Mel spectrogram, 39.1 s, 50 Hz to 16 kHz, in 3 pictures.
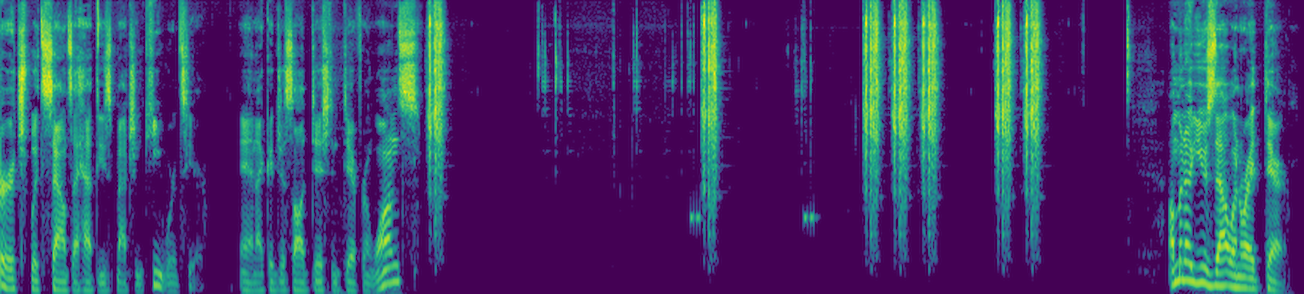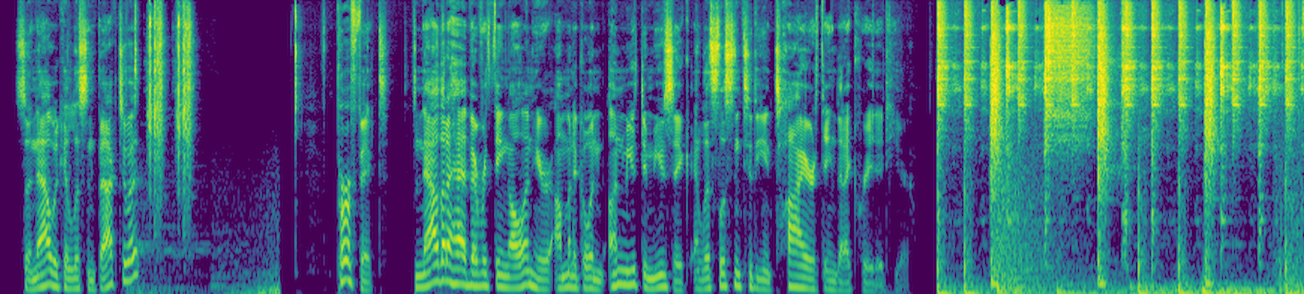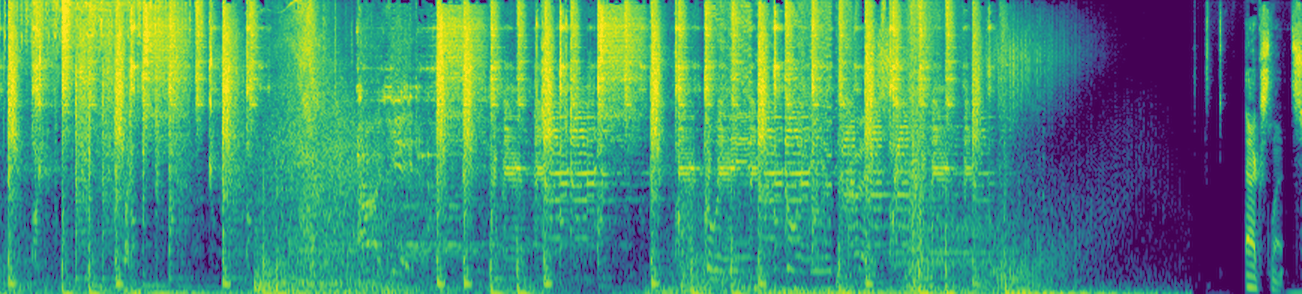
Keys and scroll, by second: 13.1 Escape, 14.3 space, 15.8 space, 21.9 Return, 22.4 space, 38.0 space.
